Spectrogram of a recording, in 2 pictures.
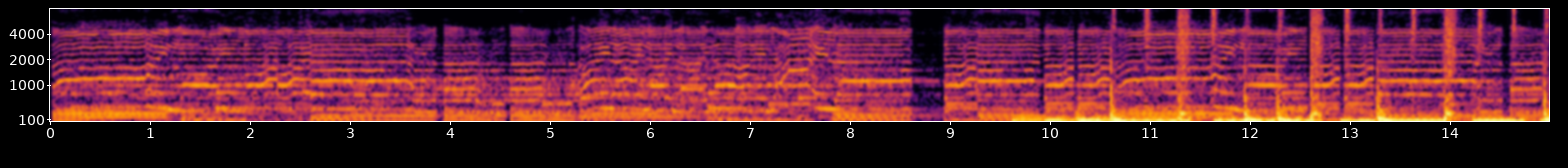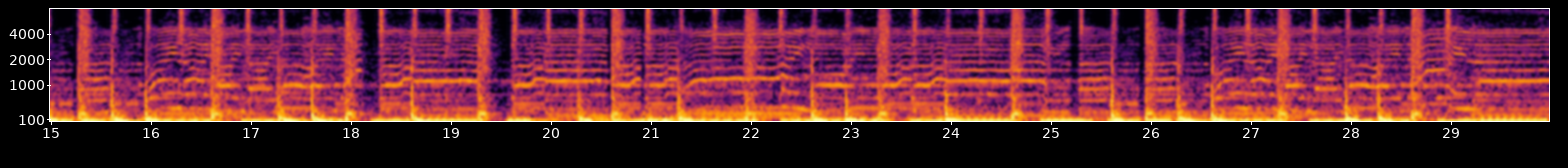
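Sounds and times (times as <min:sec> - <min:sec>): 
music beat: 0:10.6 - 0:29.9.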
